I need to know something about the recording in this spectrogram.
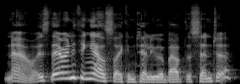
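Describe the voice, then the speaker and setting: A man's voice: fairly high pitch, wildly swooping pitch, very fast, fairly bright tone, voice pushed up, heavily acted. A man voicing a small, nervous, fussy bureaucrat in an audiobook, speaking in formal, wordy, obsequious sentences. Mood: flustered, cautious. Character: little wizened fussy nervous male bureaucrat with hidden cunning. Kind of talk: audiobook character acting.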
